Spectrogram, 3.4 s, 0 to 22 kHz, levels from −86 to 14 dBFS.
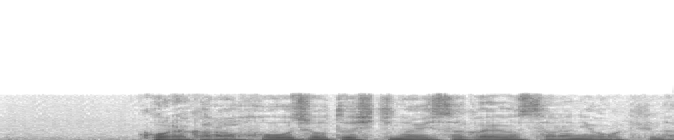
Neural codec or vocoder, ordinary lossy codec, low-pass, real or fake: codec, 16 kHz, 4 kbps, FunCodec, trained on Chinese and English, 50 frames a second; none; 7.2 kHz; fake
